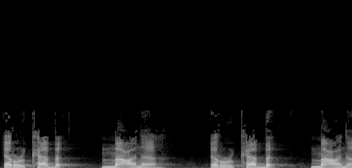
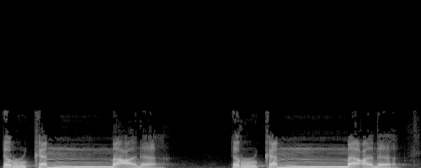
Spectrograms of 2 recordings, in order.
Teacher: به جای اینکه با رو بگوییم یک میم مشدد میگیم که این میم مشدد باید با غنه همراه باشه · Shown in: second take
